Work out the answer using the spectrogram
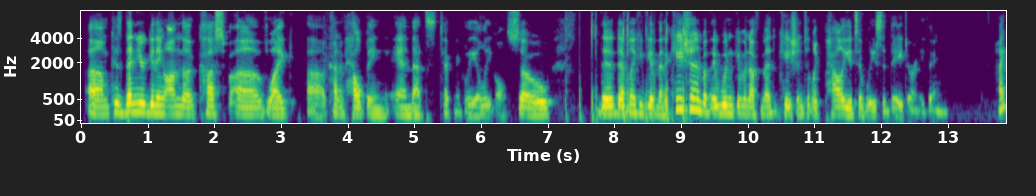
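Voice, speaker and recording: A woman's voice: fairly low pitch, vocal fry, darkish tone. An American woman working as a hospice nurse answers questions on a casual live stream, explaining things conversationally with stop-and-start phrasing and emphatic repetition.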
